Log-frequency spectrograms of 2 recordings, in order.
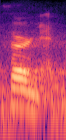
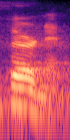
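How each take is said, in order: Both takes have the same delivery.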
